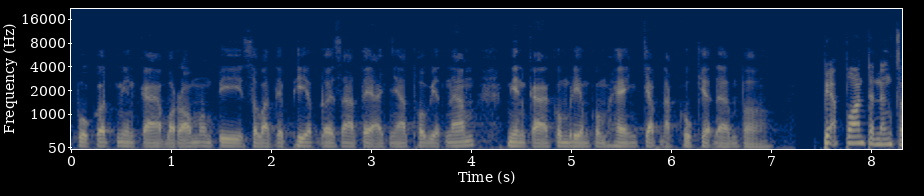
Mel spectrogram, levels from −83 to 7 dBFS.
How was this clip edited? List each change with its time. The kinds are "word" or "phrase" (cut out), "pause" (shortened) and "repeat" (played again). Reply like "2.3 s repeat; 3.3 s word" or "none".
none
